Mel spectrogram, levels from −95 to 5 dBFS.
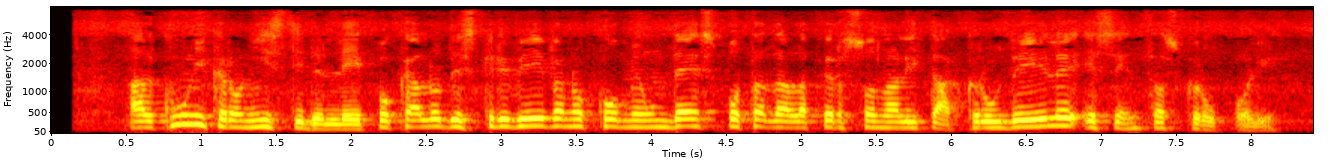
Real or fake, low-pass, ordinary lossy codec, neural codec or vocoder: real; 7.2 kHz; AAC, 48 kbps; none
